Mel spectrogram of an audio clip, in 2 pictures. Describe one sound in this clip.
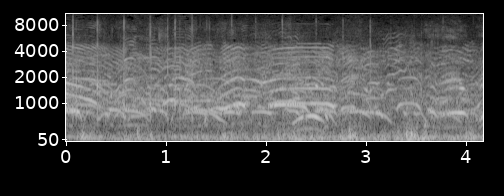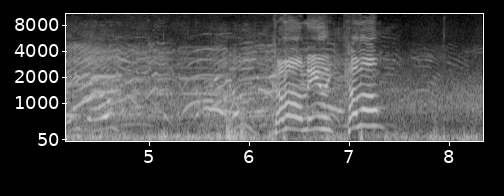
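A crowd of women and children shouts and cheers excitedly nearby, outdoors.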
